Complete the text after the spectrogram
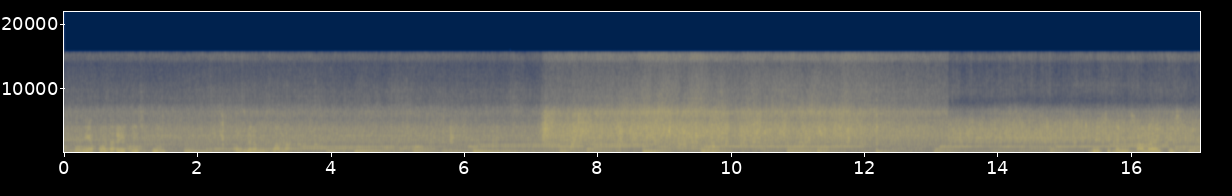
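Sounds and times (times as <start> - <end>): background music: 0.0 - 17.0
food sizzling in oil: 0.0 - 17.0.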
